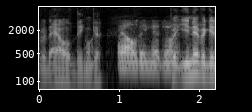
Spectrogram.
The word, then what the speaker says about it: Aldinga: You can tell me what the other place was, because I think I called it Aldinga or Aldinga. Which one? Aldinga is what it is. You called it Aldinga.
